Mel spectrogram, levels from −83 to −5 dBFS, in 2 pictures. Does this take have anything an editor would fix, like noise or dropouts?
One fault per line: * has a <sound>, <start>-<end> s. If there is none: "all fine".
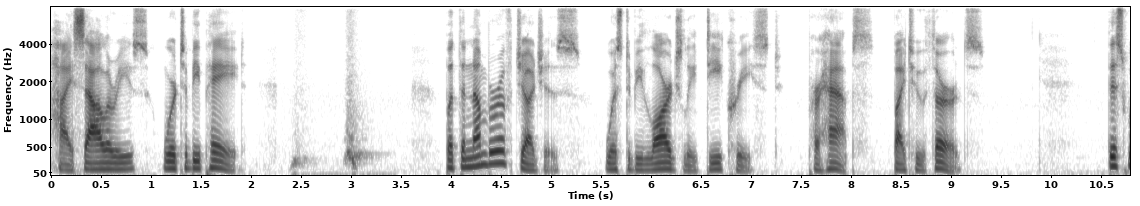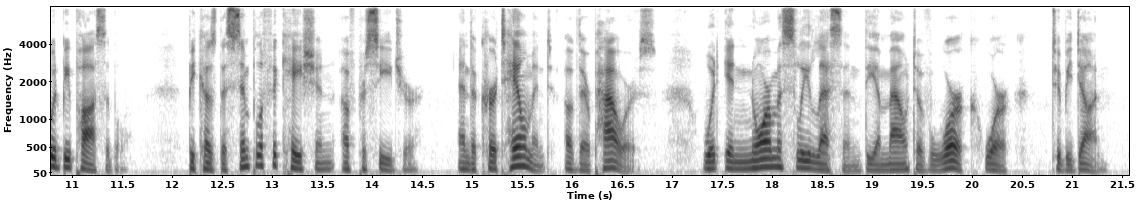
* has a whoosh, 2.4-3.5 s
